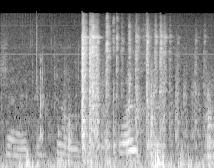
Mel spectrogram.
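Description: Faint voices of people talking, with a short loud noisy burst just under a second in.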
